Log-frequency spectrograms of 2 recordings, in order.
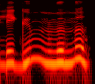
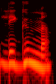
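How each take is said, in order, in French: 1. Le son « m » est double et tenu longtemps. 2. Le son « m » est simple et court. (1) "J'ai pas dit légumes" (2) "J'ai dit légumes. On n'entend pas les deux M"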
